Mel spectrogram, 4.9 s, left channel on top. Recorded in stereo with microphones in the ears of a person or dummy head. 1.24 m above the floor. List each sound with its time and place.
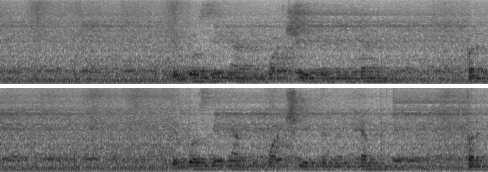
1.7 s a man speaking: 35° right (ahead or behind), 2.5 m; by 4.8 s 85° right, 1.5 m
